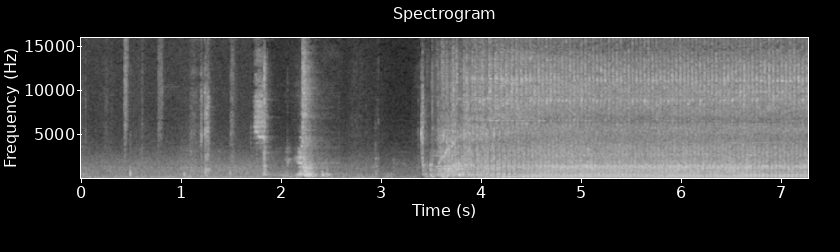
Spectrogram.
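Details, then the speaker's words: Free Bolens (MTD) 21-inch push mower, varnishy old gas, after priming: several pulls then small single catches and settles into steady buzz; cuts out shortly after starting, carb cleaning suspected needed. "primes okay so that's good news we have spark we have fuel we have air and she's cutting out a little bit but the fact that it runs is always a great starting point"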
